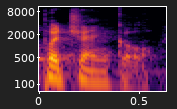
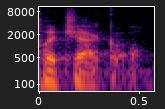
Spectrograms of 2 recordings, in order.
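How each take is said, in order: First: The name is said with an n sound. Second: The name is said without an n sound. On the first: The speaker calls it wrong. "There's no Pachenko" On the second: The speaker calls it right. "the pronunciation of Pacheco because there's no N"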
